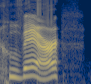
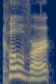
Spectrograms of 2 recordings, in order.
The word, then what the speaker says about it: couvert: And couvert, not covert, which is the way many people pronounce it, couvert is $72.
